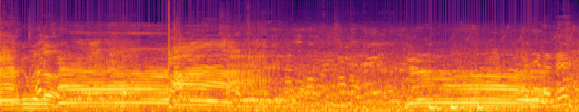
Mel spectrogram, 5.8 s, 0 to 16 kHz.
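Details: At a Kurigram cattle market in Bangladesh, 22 March 2025, where Sahiwal bull calves are bought and sold. Two long, steady, rich moos, one opening the clip and another near the end, sound over crowd chatter and men's voices.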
